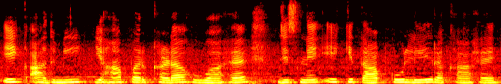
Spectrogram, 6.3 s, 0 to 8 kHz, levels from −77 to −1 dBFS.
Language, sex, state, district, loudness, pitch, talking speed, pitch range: Hindi, female, Rajasthan, Bikaner, -16 LUFS, 215 Hz, 135 wpm, 205-225 Hz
